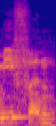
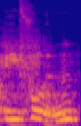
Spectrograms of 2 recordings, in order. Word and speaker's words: mee hoon: And it depends what dialect you say, because we would actually call it tom yum mee hoon. Yes. Not mee hoon or mee food, how it's spelled H-O-N-N. That's Hokkien and Malay. Yeah, Hokkien people say beef hoon, but we in Mandarin and Hakka we call it mee hoon.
